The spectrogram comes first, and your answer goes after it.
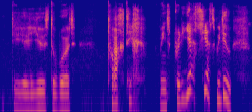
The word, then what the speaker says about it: prachtig: We and you almost typed it correctly as well, but we don't use the g, but the ch in prachtig. And the last G is the right G we just did.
